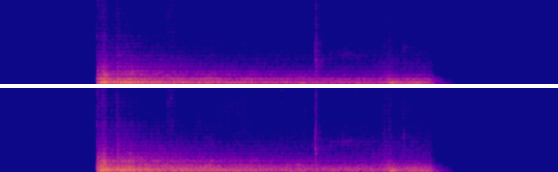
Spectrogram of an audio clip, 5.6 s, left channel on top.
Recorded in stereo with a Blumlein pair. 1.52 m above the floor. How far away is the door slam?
About 1.0 m.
